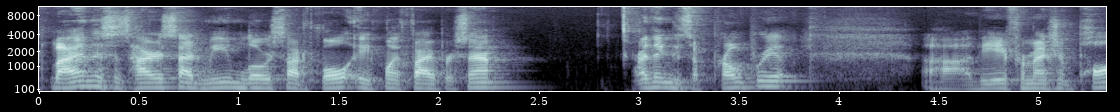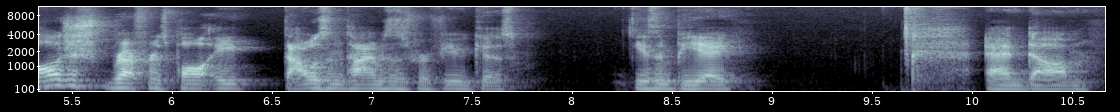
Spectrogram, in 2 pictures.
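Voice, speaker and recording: A man's voice: medium pitch, a bit bright. A man in his forties, chatting casually to camera as he reviews a beer, thinking aloud with lots of fillers and restarts, in a small indoor room.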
